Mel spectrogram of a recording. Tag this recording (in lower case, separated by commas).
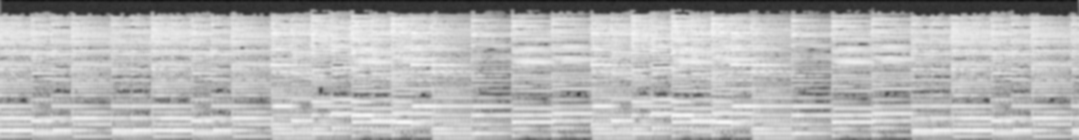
harpsichord, music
